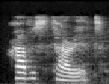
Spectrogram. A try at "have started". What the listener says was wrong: Yeah, you still have a tiny, tiny little bit of a vowel sound before started.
